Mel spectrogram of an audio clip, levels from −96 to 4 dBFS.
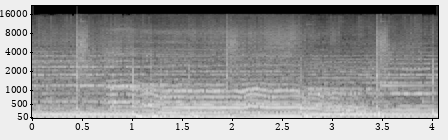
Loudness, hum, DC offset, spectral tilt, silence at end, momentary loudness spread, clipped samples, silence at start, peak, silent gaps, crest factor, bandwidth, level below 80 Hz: -11 LUFS; none; under 0.1%; -6 dB/octave; 0 s; 2 LU; under 0.1%; 0 s; 0 dBFS; none; 10 dB; 15.5 kHz; -16 dBFS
